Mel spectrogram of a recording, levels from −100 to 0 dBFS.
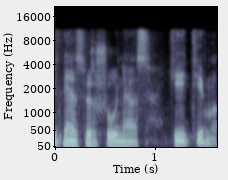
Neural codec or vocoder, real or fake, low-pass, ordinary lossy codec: codec, 24 kHz, 1 kbps, SNAC; fake; 10.8 kHz; AAC, 96 kbps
